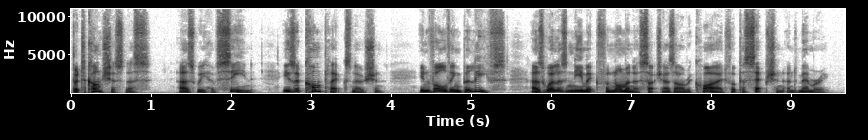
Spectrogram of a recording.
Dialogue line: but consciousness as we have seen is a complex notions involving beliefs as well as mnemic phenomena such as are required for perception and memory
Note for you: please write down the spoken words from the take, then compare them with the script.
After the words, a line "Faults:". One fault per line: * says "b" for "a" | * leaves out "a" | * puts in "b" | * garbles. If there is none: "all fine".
but consciousness as we have seen is a complex notion involving beliefs as well as mnemic phenomena such as are required for perception and memory
Faults:
* says "notion" for "notions"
